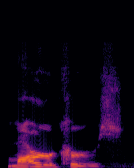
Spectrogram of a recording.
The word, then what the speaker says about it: markers: Markers. Markers. Yeah, this is another interesting one. The A has a sound, but the E does not. It's the R that's important.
